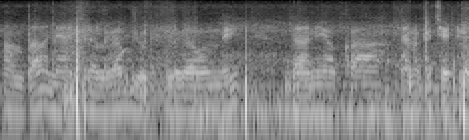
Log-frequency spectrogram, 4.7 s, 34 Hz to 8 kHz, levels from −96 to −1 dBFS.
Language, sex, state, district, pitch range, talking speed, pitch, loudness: Telugu, male, Andhra Pradesh, Manyam, 95-110 Hz, 130 wpm, 100 Hz, -28 LUFS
